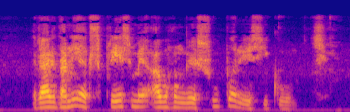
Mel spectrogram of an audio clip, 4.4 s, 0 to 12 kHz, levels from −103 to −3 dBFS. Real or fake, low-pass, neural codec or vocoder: real; 7.2 kHz; none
